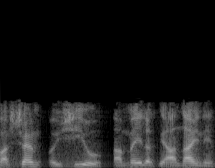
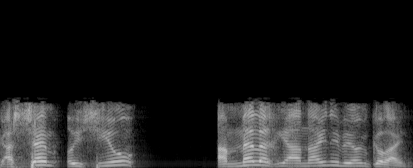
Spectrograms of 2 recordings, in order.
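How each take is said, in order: First: Soft murmured prayer. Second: Sung out high, like a cantor's chant; chanted, intone the prayer as a melody. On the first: Prayer words repeated softly. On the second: Preacher chanting the Elul prayer to the congregation, melodic intoning. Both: Acted.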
